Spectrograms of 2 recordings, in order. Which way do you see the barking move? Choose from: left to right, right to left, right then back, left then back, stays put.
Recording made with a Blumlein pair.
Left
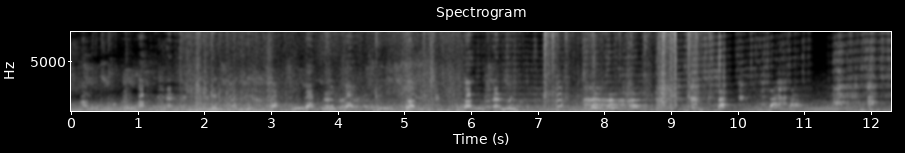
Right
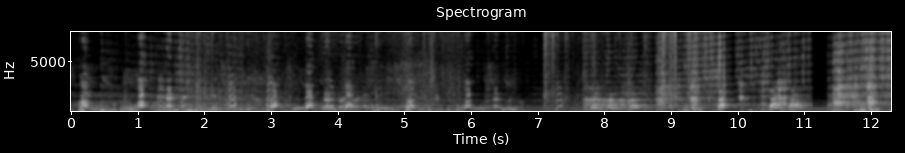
left then back.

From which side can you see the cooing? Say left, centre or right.
left.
